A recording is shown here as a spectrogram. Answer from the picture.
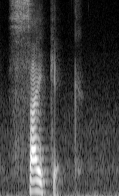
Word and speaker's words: psychic: pneumonia Psalm psychology psychiatrist psychic and psycho so alright if you ever see these words and something you're reading just remember there's a silent P when the word begins with P and is followed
